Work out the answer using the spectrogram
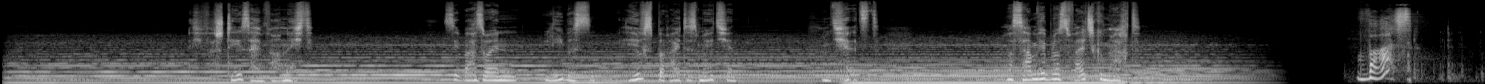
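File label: German, female, character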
